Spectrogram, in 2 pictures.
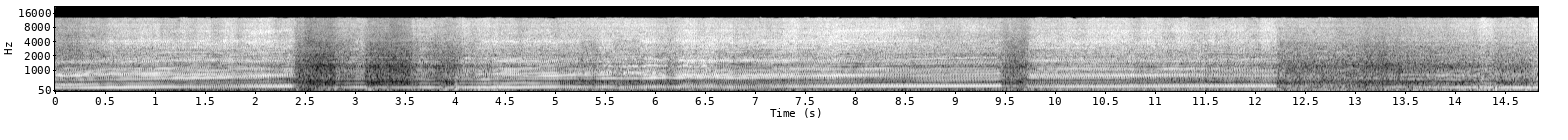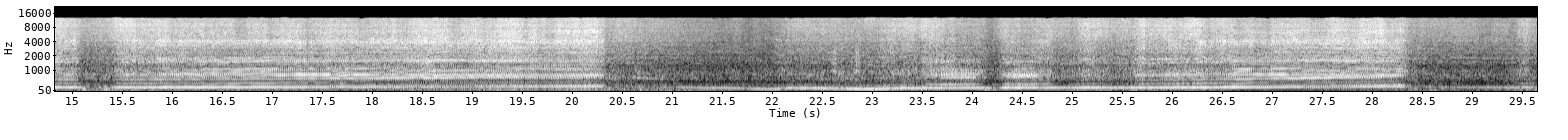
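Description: Caterham R 400's four-cylinder engine heard from the open cockpit at hard throttle on track, its pitch climbing through the gears and breaking off sharply at each upshift. Around two-thirds of the way in it goes off the throttle as the car slows for a corner, the pitch dipping and rising twice on the downshifts, then it pulls hard again.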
